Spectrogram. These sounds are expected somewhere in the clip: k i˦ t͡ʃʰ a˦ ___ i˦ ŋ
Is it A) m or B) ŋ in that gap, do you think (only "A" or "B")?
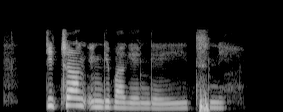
B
